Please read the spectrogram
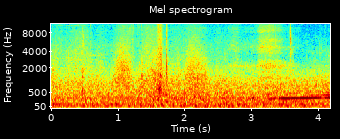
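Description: Near silence: faint room tone with a few soft, faint noises.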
